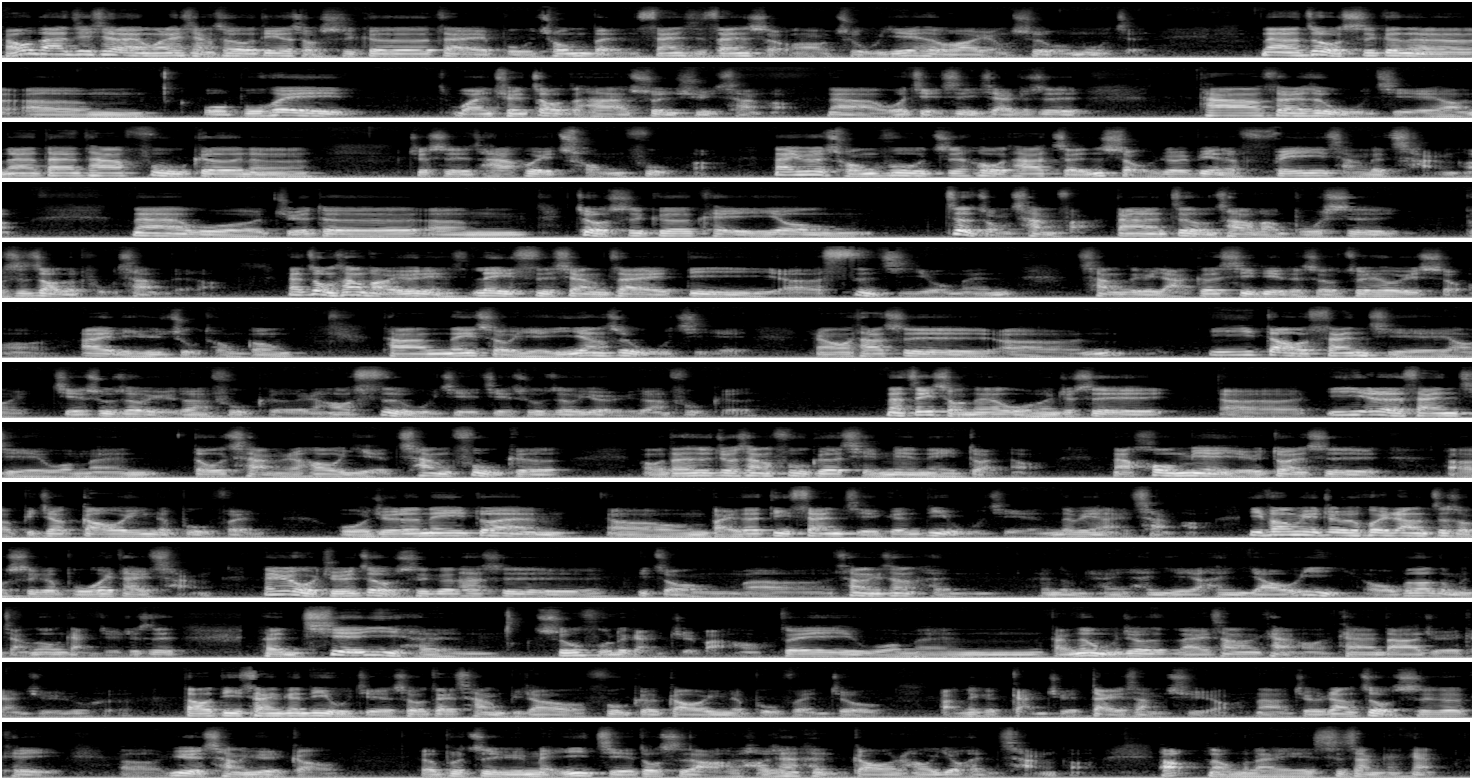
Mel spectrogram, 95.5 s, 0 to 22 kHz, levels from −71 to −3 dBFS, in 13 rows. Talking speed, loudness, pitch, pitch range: 290 characters per minute, -21 LUFS, 100 Hz, 90-120 Hz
